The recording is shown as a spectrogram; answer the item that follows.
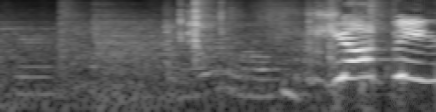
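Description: A person's voice: a loud, drawn-out vocal cry with no words starts near the end, after a brief hiss-like burst about a second in.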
